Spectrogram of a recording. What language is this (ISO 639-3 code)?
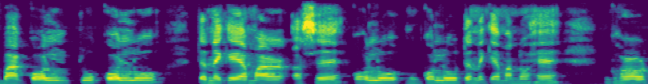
asm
